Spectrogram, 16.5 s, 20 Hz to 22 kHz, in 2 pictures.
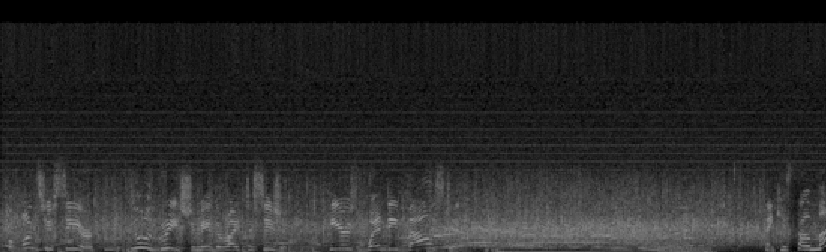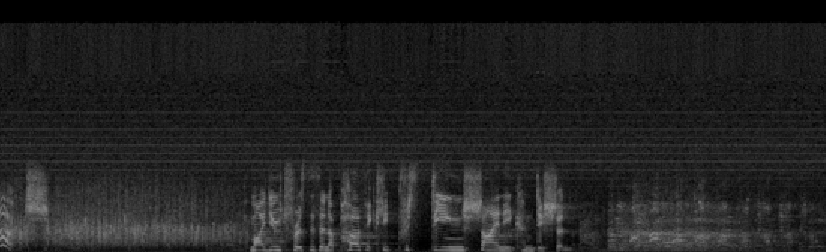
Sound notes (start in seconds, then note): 10.5 British accent; 14.1 laughter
